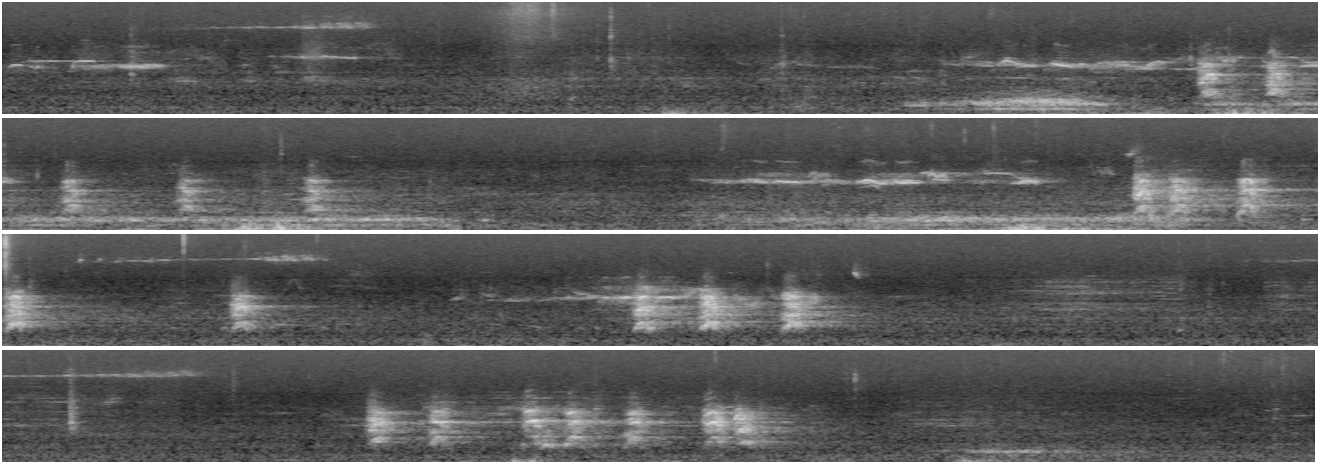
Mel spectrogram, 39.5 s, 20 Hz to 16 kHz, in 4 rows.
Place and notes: Lanuéjols, France - Rainy day
In this rainy and windy day, I just wait rain stops, but it never stops. A dog is devoured by boredom, and in this small village, nothing happens.
30 April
